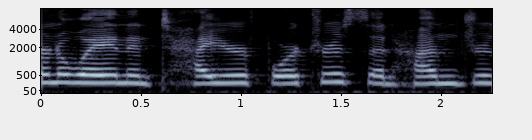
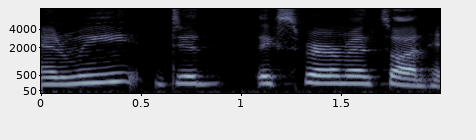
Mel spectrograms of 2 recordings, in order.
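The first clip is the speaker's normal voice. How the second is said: ordinary delivery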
